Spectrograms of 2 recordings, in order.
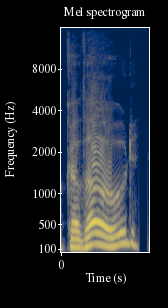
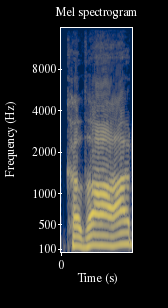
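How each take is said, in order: First: "kavod" with a long OH in the last syllable; alternate pronunciation. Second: "kavod" with an open AH in the last syllable; alternate pronunciation. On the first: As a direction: say "kavod" as kuh-VOHD. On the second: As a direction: say "kavod" as kuh-VAHD. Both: Shown as a demonstration. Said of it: "or some say".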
